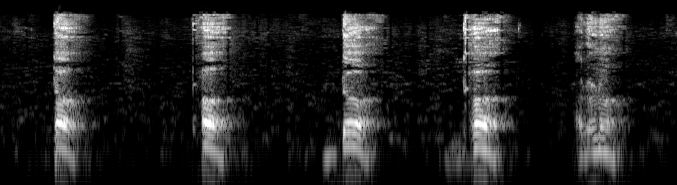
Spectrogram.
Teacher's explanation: इनका उच्चारण जीभ की मूर्धा से लगने के बाद होता है। जीभ के जो पीछे का भाग है वहां पे जाकर के जब जीभ लगती है, यानी दांतों के पीछे के भाग में जाके जीभ लगती है, तो वहां पर है ट, ठ, ड, ढ, ऋण, बाण वाला ऋण। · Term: मूर्धन्य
